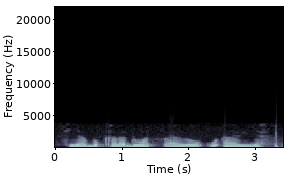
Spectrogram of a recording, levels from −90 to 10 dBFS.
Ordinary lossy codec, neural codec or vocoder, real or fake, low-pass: AAC, 16 kbps; none; real; 19.8 kHz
